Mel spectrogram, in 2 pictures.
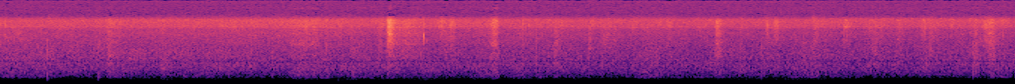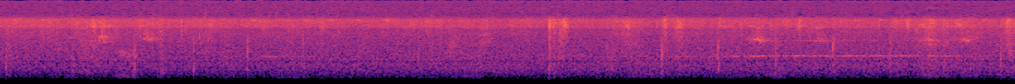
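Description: Footsteps scuff on stone paving and steps.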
